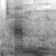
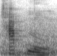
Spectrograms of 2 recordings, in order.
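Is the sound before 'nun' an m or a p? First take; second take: m; p. First: An m sound comes before 'nun'. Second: A p sound comes before 'nun'. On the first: "উচ্চারণ করবেন ছামনুন" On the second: "এটা লিখা হচ্ছে ছাপনুন"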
